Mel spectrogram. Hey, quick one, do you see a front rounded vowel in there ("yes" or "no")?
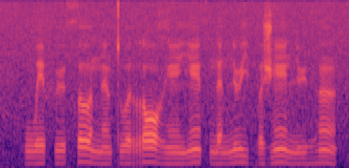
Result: yes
